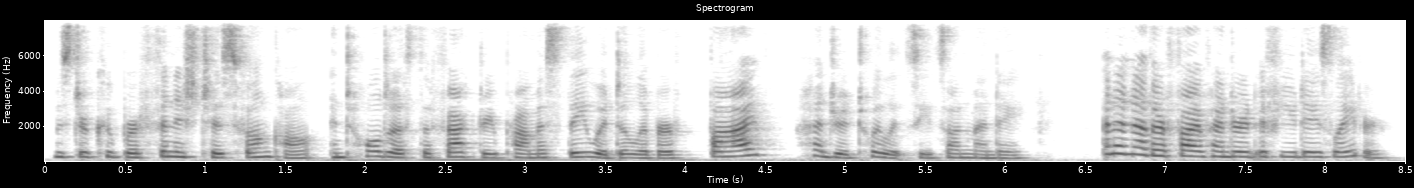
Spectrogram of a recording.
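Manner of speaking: usual speaking voice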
